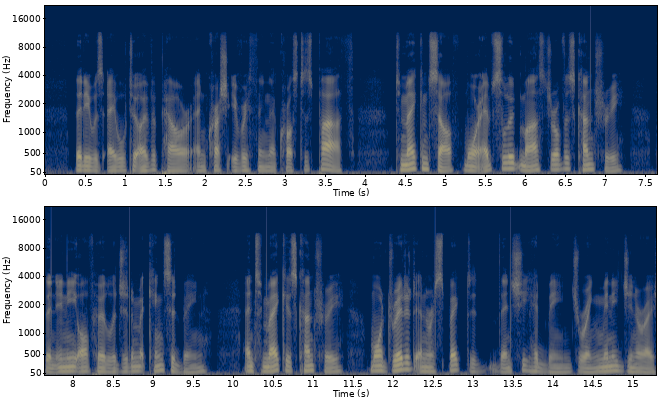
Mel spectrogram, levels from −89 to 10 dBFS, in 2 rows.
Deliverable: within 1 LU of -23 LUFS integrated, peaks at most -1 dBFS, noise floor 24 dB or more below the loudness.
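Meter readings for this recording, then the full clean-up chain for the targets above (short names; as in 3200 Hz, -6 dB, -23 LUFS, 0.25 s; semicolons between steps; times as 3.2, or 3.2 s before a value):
clicks 6; loudness -32.0 LUFS; peak -13.0 dBFS; loudness target -23.0 LUFS
-> de-click; gain +9 dB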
